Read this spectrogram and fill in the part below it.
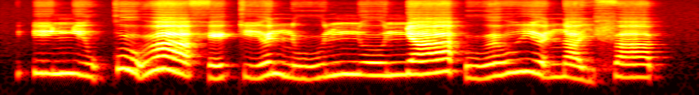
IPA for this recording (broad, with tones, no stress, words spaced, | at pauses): ʔi˧ɲi˧˩w ko˥˨ʋaː˥˨he˩˧ki˩˧ə̯ nuː˩˧n ɲo˧ɲaː˧˥ʔu˩˧ə̯ ʋi˥˨ə̯ na˧˩jfaː˧p̚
